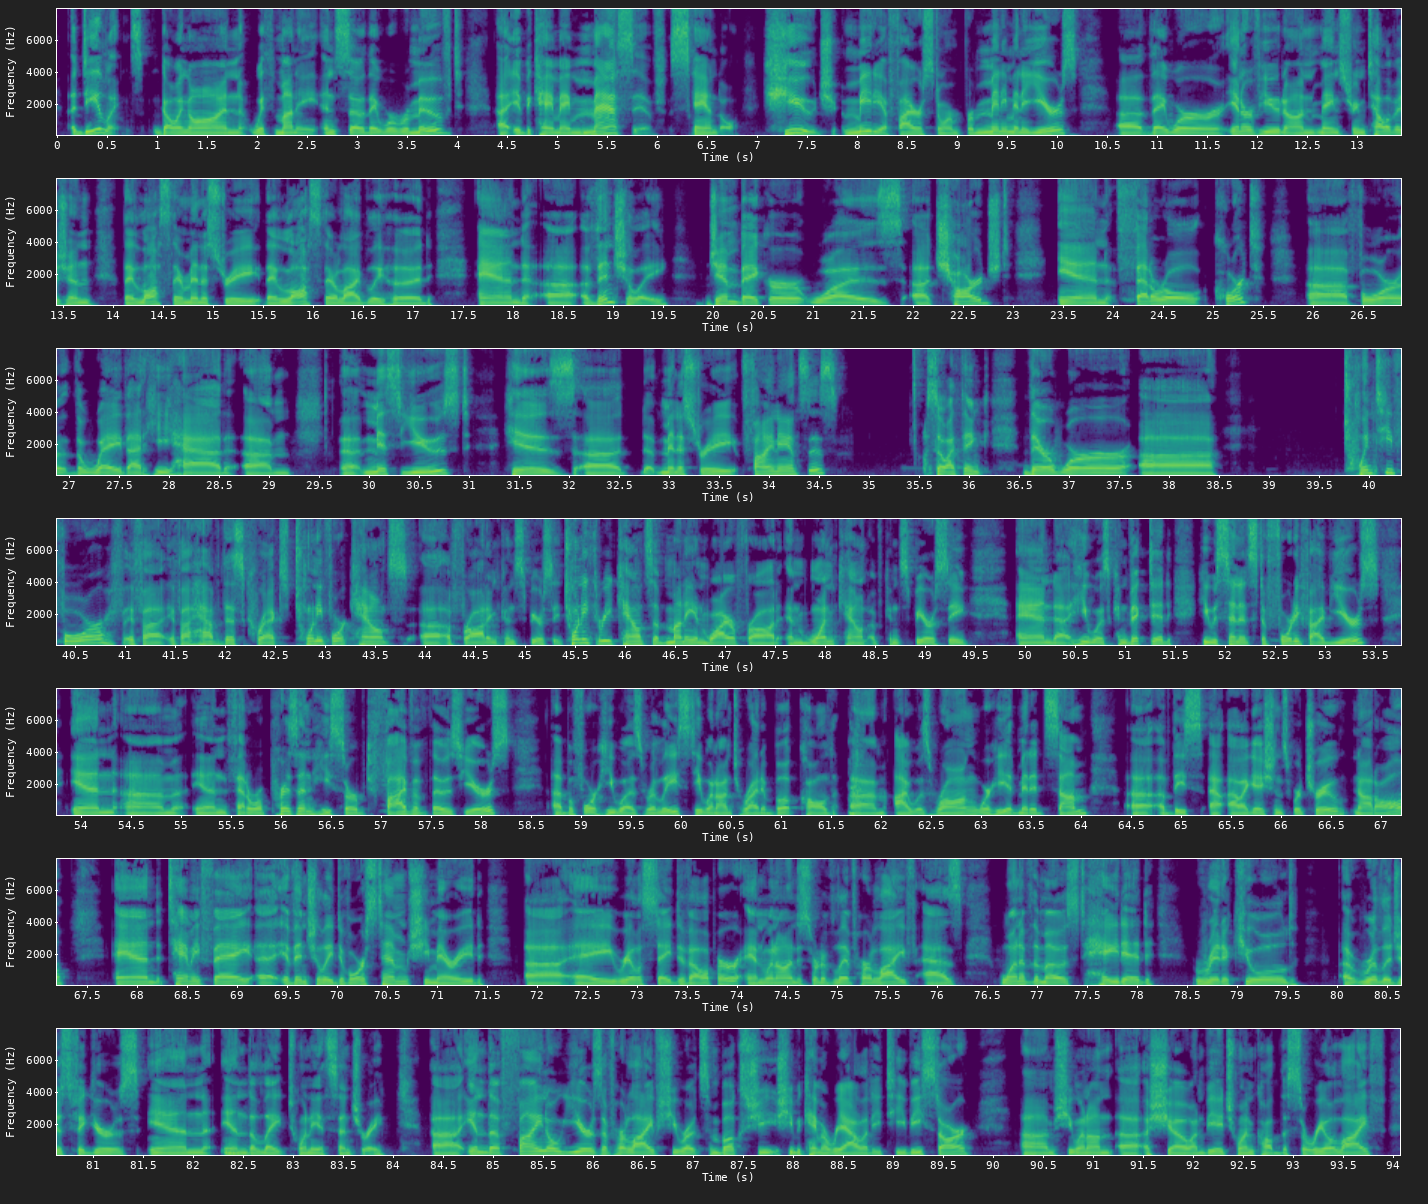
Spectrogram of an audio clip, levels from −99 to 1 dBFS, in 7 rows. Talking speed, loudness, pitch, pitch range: 140 wpm, -22 LUFS, 130 Hz, 120-145 Hz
